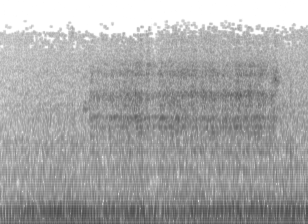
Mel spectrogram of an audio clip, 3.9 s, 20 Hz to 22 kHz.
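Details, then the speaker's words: Honda CRX AWD swap with twin-disc clutch: engine pulling steadily with a light, uneven chatter riding over it, heard only with the clutch pedal pressed; owner attributes it to the twin-disc clutch but also suspects a loose motor mount. "so I was reading some of the comments and you guys were saying that you'd be annoyed of the rattling which is actually my twin disc that ei t5 start [Music] so that rattling you you'd only hear it when I'm stepping on my clutch"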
